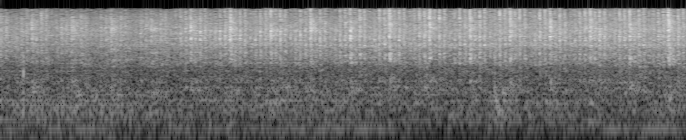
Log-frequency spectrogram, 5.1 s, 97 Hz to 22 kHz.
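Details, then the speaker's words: 109-year-old Ford Model T four-cylinder in cold snowy weather, on magneto: uneven lumpy idle firing with hissing background; runs rough cold, expected to smooth out once warmed. "let's switch it to Magneto she runs a little rough when she's cold bad but once it warms up it'll smooth out nicely"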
